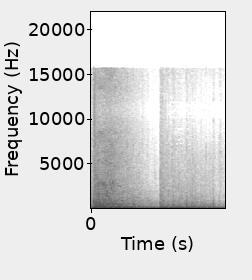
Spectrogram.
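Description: Rapid gunfire from the video game Quake II during a competitive grand final match, a dense burst of overlapping shots and impacts, loud and continuous with a brief break near the middle.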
